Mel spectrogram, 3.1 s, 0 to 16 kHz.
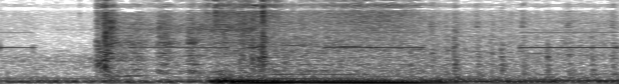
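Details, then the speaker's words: Honda CR-V RD1 with newly installed fuel kill switch turned on: short crank, then the engine catches and settles into an even, low idle with no misfire or knock; starts and runs normally. "I'll turn it on. Kill switch is now on."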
